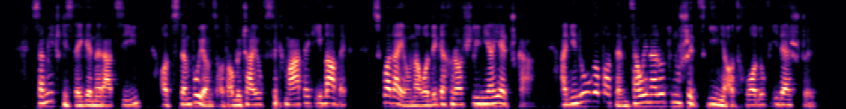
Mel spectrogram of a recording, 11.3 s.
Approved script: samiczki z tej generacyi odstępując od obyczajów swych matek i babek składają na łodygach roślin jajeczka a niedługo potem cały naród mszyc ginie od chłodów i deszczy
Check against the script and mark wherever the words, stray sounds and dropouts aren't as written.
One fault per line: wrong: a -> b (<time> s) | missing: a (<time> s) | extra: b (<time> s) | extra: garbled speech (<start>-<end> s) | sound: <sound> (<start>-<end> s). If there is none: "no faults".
sound: dropout (3.7-3.7 s)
